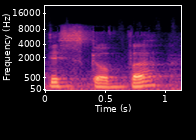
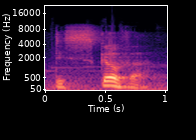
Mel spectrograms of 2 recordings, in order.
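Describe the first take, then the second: First: The stress is on the first syllable. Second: The stress is on the second syllable. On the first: The speaker calls it wrong. "So we have discover" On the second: The speaker calls it right. "the strong sound is on the second"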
